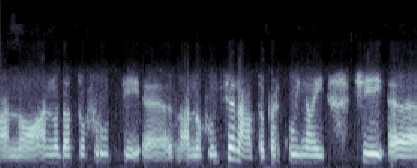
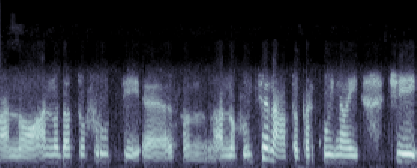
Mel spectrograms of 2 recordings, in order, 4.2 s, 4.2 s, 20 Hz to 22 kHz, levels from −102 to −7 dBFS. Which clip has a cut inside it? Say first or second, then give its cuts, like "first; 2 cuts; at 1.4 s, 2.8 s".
first; 1 cut; at 1.8 s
